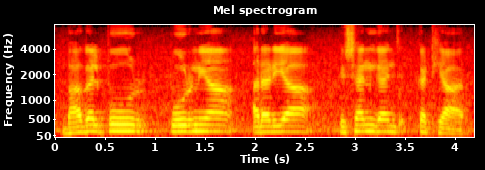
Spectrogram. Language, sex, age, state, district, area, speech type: Urdu, male, 18-30, Bihar, Purnia, rural, spontaneous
